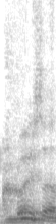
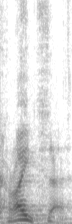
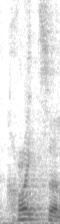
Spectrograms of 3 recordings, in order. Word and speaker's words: Kreutzer: Well, now, if you're American, you call it Cruiser Lane. Cruiser Lane, But okay. it's Kreutzer. Kreutzer Lane.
